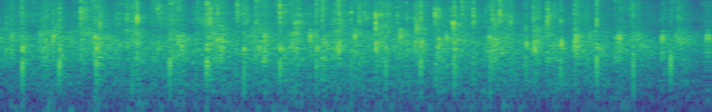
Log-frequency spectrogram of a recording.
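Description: A crowd at an MTA board meeting applauds in a steady, dense burst of many hands clapping, loud and continuous throughout with no talking.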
